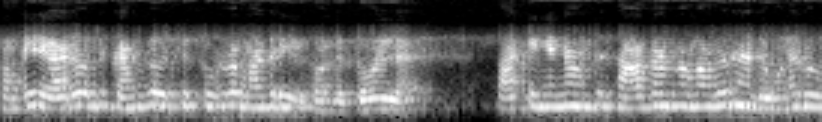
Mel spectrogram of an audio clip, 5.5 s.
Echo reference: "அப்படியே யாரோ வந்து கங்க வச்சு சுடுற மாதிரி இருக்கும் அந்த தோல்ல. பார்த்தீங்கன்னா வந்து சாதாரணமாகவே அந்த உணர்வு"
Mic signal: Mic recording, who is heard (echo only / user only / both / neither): echo only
